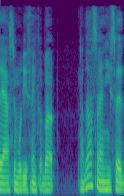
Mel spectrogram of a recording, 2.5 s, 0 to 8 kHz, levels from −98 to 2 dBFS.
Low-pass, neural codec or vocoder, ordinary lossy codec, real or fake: 7.2 kHz; codec, 44.1 kHz, 7.8 kbps, Pupu-Codec; MP3, 48 kbps; fake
